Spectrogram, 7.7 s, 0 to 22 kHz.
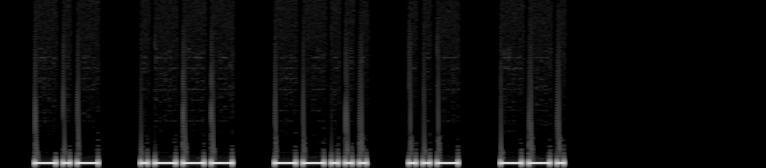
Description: Morse code, heard as a keyed tone, about 17 wpm, spaced as for 12 wpm, 700 Hz. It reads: KJ7UG
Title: USA Call Signs - 2x Character Spacing - 17wpm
